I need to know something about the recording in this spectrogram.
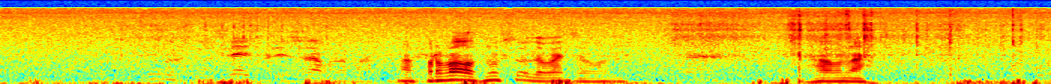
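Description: A man speaks briefly and casually outdoors.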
